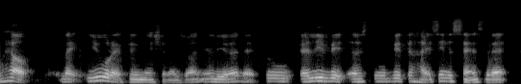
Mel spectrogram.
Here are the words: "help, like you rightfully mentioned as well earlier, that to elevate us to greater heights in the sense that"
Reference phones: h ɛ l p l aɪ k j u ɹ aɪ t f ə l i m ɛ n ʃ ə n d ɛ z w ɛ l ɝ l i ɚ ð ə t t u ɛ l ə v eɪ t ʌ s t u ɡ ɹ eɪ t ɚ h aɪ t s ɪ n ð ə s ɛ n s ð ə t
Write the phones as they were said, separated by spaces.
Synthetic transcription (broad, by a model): h ɛ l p l aɪ k j u ɹ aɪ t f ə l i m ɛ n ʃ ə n ɑ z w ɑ n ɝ l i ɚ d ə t t u ɛ l ə v eɪ t ʌ s t u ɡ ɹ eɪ t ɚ h aɪ t s ɪ n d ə s ɛ n s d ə t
